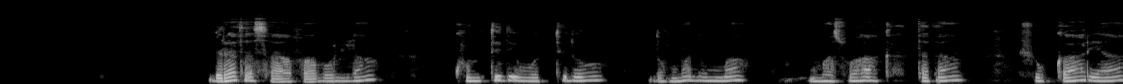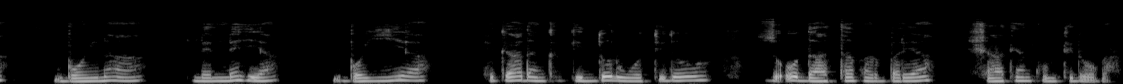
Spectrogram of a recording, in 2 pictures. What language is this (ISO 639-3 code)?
wal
